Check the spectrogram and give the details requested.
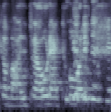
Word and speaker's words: Waltraud: It's called Waltraud. Yeah, So Waltraud. Waltraud, it's a very unusual German name. It's very harsh. It does. I don't look like a Waltraud at all.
